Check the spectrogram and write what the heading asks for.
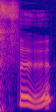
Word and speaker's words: feu: it's actually pronounced feu as reference to pot-au-feu.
